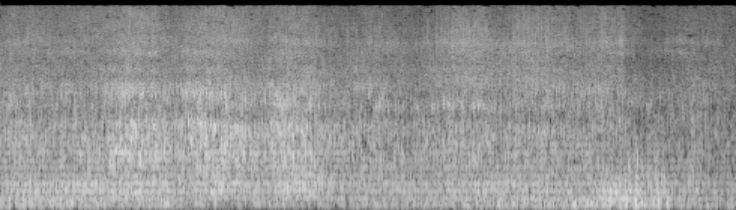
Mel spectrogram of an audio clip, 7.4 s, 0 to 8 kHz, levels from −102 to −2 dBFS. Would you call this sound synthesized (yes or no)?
yes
